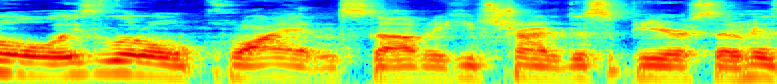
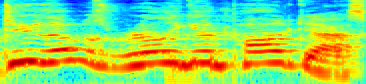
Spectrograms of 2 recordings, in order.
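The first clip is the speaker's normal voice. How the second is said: much higher, goofy fan voice; high mock fan voice; 14 semitones higher than usual. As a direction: squeak it like an eager fan. Imitating listeners.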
